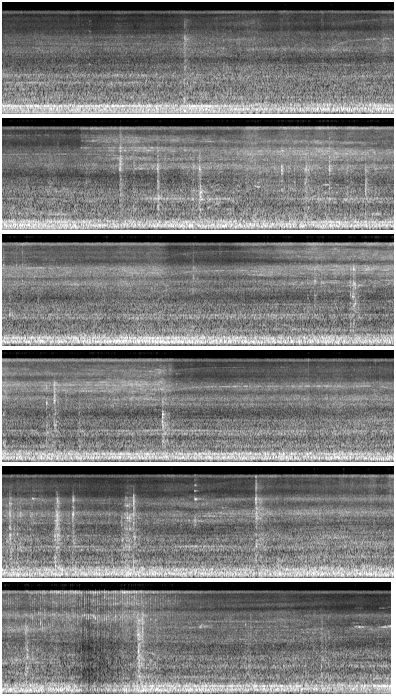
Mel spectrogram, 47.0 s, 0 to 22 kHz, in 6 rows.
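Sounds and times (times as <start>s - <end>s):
excavator diesel engine running: 0.0s - 46.9s.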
